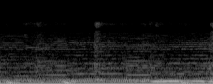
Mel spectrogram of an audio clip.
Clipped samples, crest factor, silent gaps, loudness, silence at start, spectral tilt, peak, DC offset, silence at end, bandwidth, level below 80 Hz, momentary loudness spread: under 0.1%; 12 dB; none; -36 LUFS; 0 s; -7 dB/octave; -20 dBFS; 3%; 0 s; 8 kHz; -40 dBFS; 8 LU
